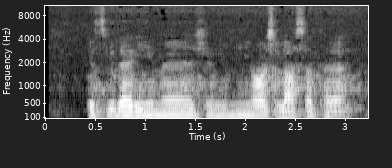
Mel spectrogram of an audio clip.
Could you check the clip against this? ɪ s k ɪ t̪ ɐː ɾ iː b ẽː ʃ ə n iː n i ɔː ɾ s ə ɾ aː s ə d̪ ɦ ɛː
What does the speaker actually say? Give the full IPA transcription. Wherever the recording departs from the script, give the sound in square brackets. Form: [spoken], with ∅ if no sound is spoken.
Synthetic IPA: ɪ s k [i] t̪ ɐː ɾ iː [m] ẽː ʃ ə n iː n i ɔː ɾ s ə [l] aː s ə [t̪] ɦ ɛː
